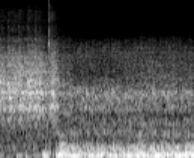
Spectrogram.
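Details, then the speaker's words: Honda motorcycle: brief starter spin, then fires within a second and settles into a strong, even, steady run; a healthy, reliable start. "little reliable honda they're real good yeah we're good"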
